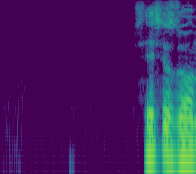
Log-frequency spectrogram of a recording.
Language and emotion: Russian, neutral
